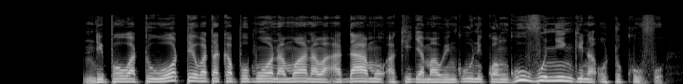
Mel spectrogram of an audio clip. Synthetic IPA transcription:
ndipɔwatuwɔtɛwatakapɔmuɔnamwanawaʔa̰ɗamuʔakiʄamawiŋɡunikwaŋɡuvuɲiŋɡina̰ʔutukufṵ

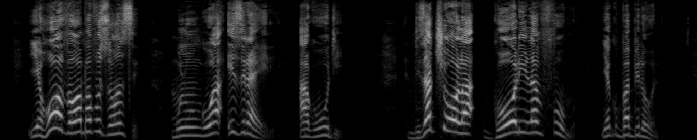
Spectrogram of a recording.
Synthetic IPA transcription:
jɛɦɔvawampʰaɱvuzɔnsɛ̥ | muluŋɡuwaʔis̬ɾaɛ̰li | ak̬uːtḭ | ndizat͡ʃʰɔlaɡɔlilaɱfumu | jak̬ubabilɔ̰ːni

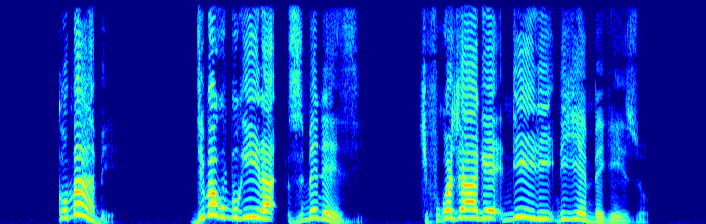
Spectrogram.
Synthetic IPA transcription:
kɔmaɓɛ̰ | ndimakumbukiɾazimɛnɛzi | t͡ʃifukwat͡ʃak̬ɛndilindit͡ʃijɛmbɛkɛ̰ːzɔ̰

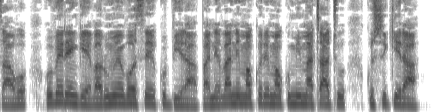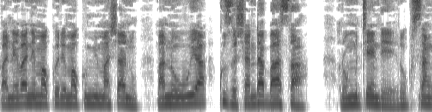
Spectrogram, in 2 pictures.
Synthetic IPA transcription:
ouʋe̞ɾe̞ŋɡe̞ʋaɾume̞ʋo̞se̞kubʱiɾapane̞ʋane̞mako̞ɾe̞makumimatatu | kuʂikiɾapane̞ʋane̞mako̞ɾe̞makumimaʃaːnu | ʋano̞ujakuzo̞ʃandaɓasa | ro̞mute̞nde̞rwoku̥saŋɡa

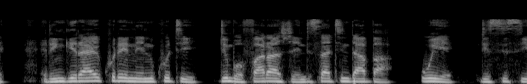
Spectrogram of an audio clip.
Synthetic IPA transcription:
riŋɡiɾaikuɾe̞ne̞nikutindimbo̞faɾaʐe̞ndisatindaːba | uje̞ | ndisisiːo

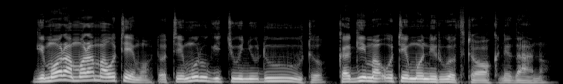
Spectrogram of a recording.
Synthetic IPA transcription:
ɡɪmɔɾamɔɾamaʊtɪmɔtɔtɪmuɾuɡit͡ʃwiɲudutokaɡɪmaʔʊtɪmonɪɾwot̪tɔːknɪd̪a̰nɔ

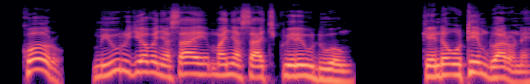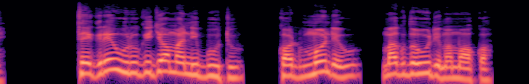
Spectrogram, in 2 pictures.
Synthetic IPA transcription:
koɾo̰ | miuɾud͡ʒɔvɔɲasajemaɲasat͡ʃkweɾeudwoŋ | kendoʊtɪmdwaɾɔnɛ̰ | t̪eɡɾeuɾuɡɪd͡ʒɔmanɪbutu | kɔdmondeu | maɡðoudimamɔkɔ

